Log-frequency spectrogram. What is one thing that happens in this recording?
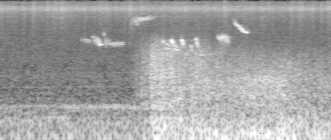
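Birds chirp briefly in the distance.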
